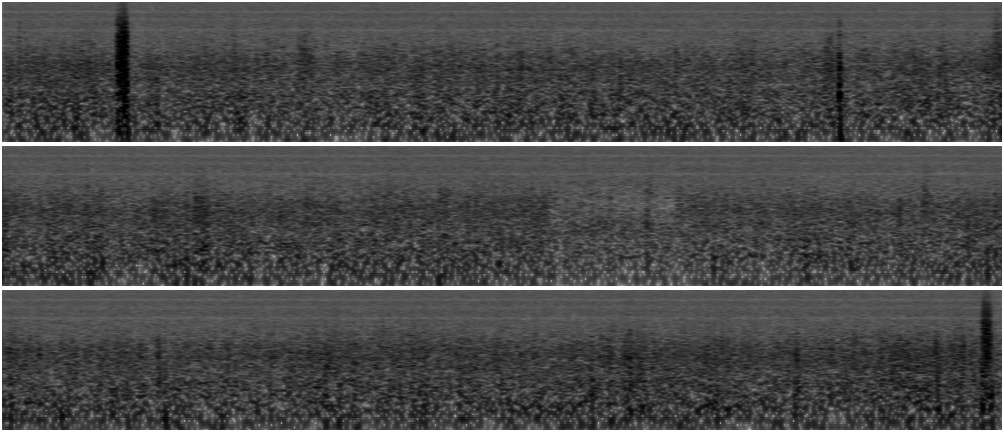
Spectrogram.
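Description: Steady low wind rumble on the microphone, with scattered sharp clicks of bricklayers' steel trowels tapping bricks into place. The loudest click comes about a second in.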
